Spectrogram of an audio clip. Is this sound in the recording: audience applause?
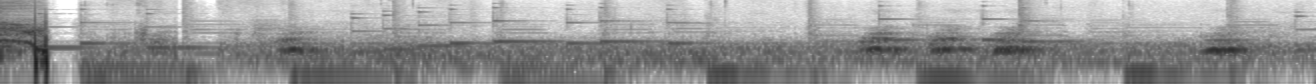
no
